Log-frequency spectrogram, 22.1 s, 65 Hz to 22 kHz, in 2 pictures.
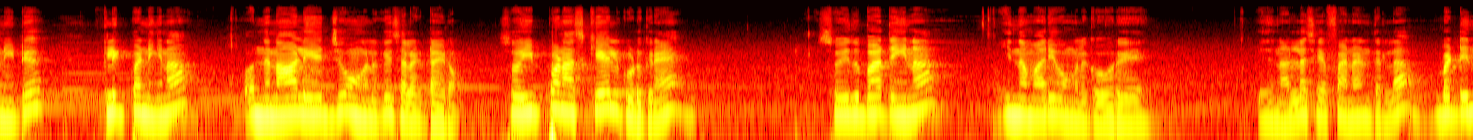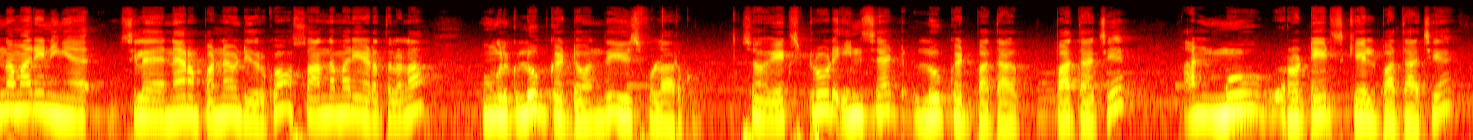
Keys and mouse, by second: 1.0-3.5 middle drag, 4.0 s, 6.1 click, 6.4 middle click, 7.8 click, 8.2-9.3 middle drag, 9.8 middle click, 13.1 middle click, 17.0 middle click, 21.6 middle click.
